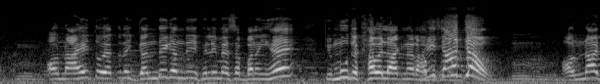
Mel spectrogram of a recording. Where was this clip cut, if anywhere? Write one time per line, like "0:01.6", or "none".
0:04.6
